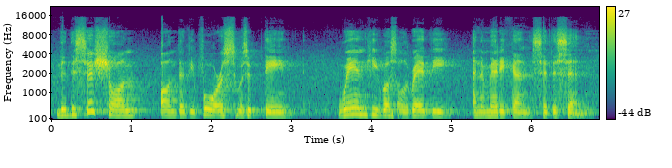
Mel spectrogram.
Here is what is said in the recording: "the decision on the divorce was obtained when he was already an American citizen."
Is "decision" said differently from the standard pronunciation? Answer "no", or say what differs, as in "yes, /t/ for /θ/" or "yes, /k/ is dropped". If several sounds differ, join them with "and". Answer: yes, /ʃ/ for /ʒ/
